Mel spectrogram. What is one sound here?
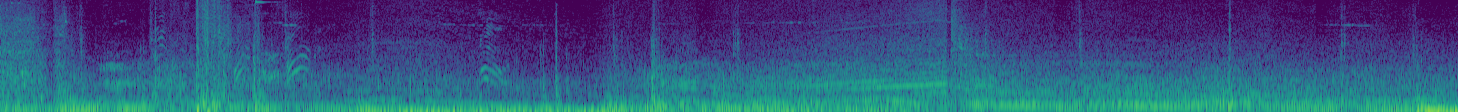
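Tyres screech as a car drifts around corners.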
